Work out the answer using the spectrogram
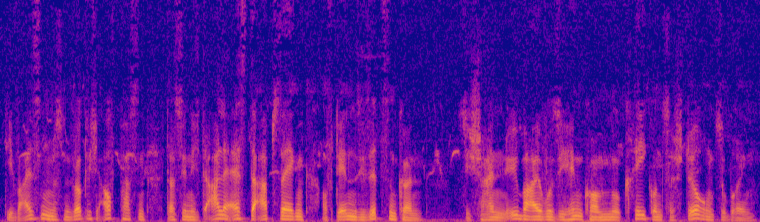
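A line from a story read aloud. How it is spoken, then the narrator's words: Laughing, then serious. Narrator (German): lachte er, und dann sagte er ernst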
